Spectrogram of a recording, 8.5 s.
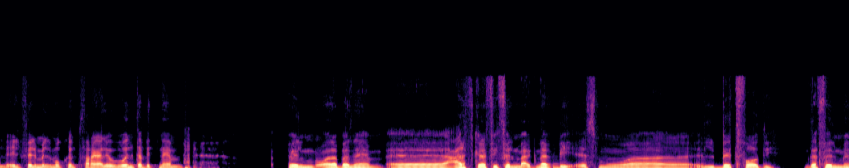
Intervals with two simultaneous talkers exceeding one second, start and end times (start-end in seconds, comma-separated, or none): none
